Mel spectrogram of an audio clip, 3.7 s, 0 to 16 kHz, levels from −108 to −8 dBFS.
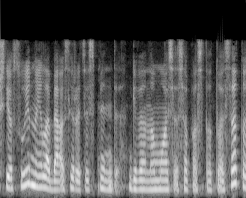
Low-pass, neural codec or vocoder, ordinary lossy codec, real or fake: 7.2 kHz; none; AAC, 64 kbps; real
